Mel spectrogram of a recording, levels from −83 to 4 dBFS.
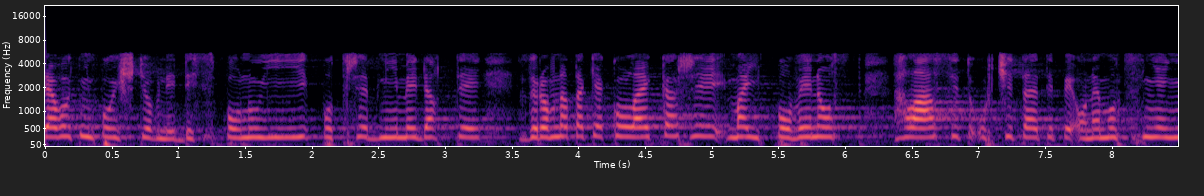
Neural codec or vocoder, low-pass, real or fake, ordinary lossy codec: none; 5.4 kHz; real; Opus, 64 kbps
